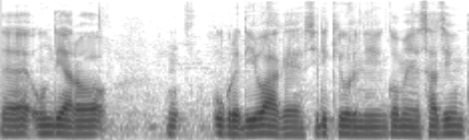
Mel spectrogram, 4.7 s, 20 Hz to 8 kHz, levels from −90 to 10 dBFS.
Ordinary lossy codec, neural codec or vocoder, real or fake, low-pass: none; none; real; none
